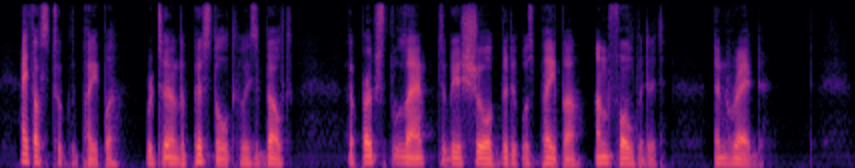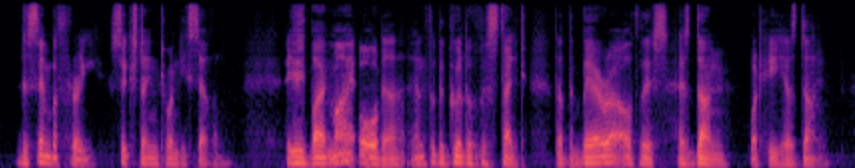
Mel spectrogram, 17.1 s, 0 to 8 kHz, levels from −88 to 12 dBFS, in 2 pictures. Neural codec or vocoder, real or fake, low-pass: codec, 16 kHz, 1 kbps, FunCodec, trained on Chinese and English, 50 frames a second; fake; 7.2 kHz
